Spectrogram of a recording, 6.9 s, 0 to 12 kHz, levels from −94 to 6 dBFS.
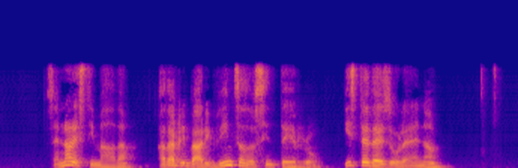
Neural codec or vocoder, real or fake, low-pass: codec, 16 kHz, 1 kbps, X-Codec, WavLM features, trained on Multilingual LibriSpeech; fake; 7.2 kHz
